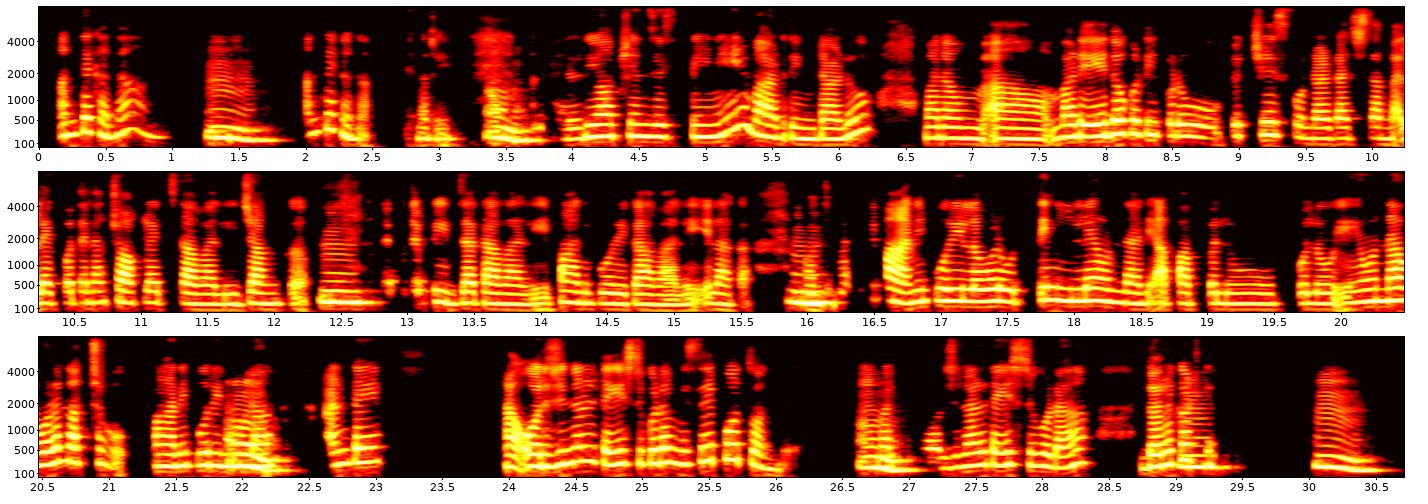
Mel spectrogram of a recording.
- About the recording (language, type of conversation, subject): Telugu, podcast, పికీగా తినేవారికి భోజనాన్ని ఎలా సరిపోయేలా మార్చాలి?
- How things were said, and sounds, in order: in English: "హెల్దీ ఆప్షన్స్"; in English: "పిక్"; in English: "చాక్లెట్స్"; in English: "జంక్"; other background noise; tapping; in English: "ఒరిజినల్ టేస్ట్"; in English: "ఒరిజినల్ టేస్ట్"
